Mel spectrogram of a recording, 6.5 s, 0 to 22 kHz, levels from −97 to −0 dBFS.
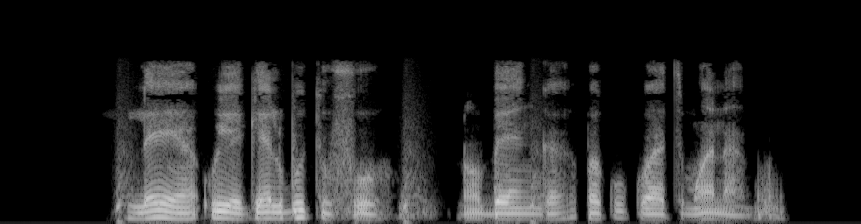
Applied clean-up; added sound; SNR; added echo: none; Whoosh, swoosh, swish; 16 dB; none.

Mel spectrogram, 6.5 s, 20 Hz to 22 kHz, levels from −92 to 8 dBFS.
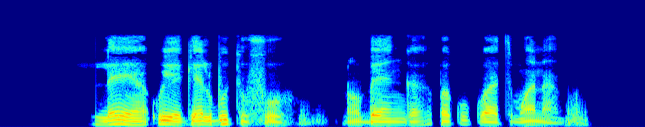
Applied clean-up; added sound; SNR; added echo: none; none; none; none.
